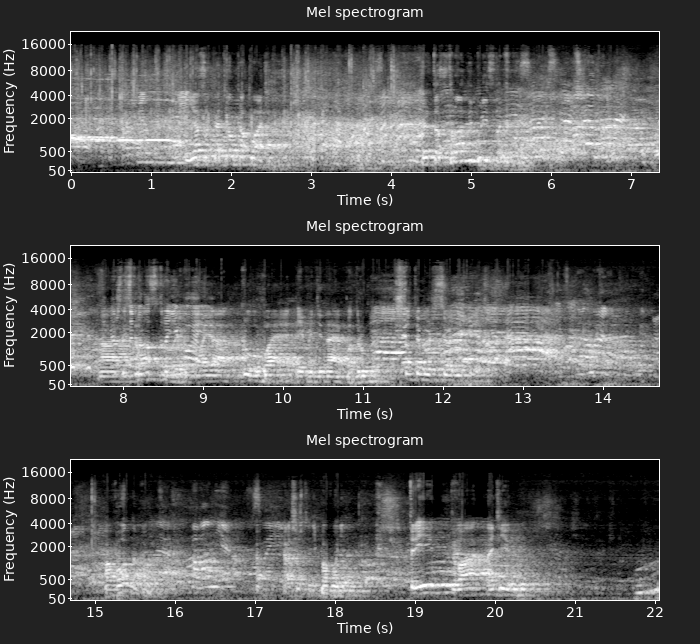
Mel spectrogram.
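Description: A young man speaks with animation into a microphone over loudspeakers in a large hall.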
